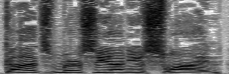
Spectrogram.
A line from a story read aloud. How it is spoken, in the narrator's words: I shouted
